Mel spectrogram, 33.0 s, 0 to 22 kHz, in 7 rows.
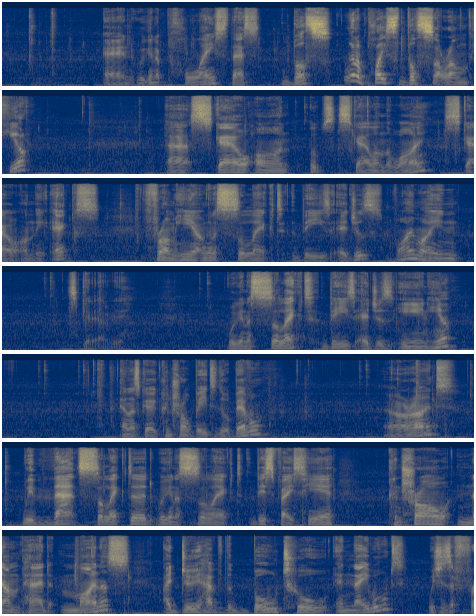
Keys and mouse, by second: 1.5 g, 2.7 Tab, 2.7 `, 3.9 s, 6.5 s, 11.0 2, 11.3 click, 12.8 click, 14.6-16.2 shift+drag, 14.6 right click, 15.1-16.2 right drag, 20.4 ctrl+b, 23.2 Tab, 29.1 ctrl+KP_Subtract, 32.0 click.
